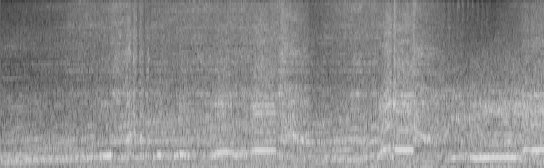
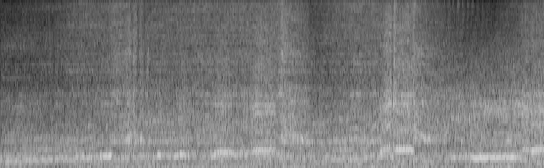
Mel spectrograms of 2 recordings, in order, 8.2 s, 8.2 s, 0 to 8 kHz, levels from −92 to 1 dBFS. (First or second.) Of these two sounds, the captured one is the first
